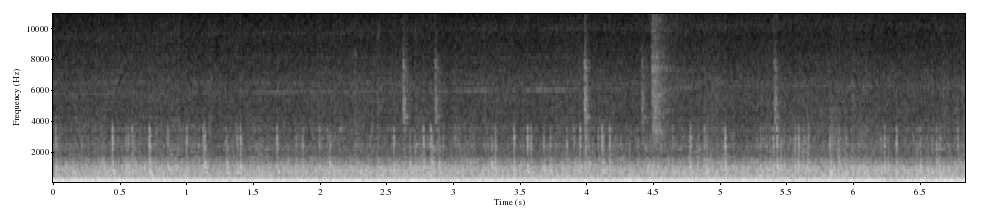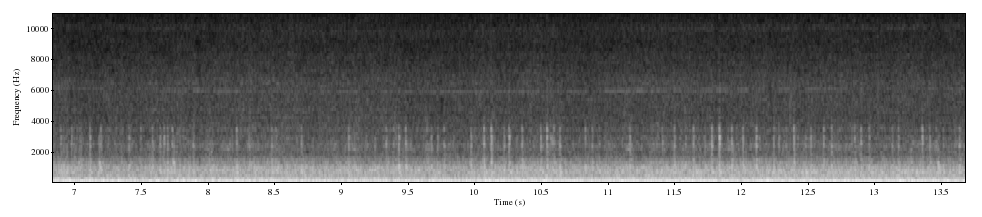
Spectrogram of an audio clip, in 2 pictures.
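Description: A vehicle engine drones steadily while driving.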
